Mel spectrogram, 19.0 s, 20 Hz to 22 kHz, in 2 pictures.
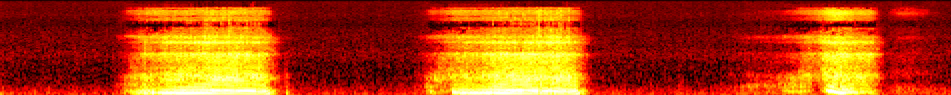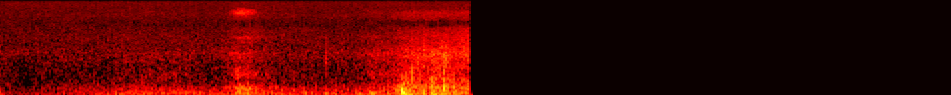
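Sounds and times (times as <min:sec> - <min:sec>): person snoring: 0:01.2 - 0:02.8, 0:04.2 - 0:06.0, 0:07.5 - 0:08.9.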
